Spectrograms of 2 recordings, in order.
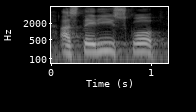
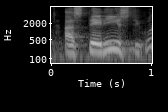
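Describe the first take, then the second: First: Asterisco cleanly, no extra syllable; careful correct asterisco; correct form. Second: Asterístico with an extra syllable; wrong form. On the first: Lecturer stating the correct word. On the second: Lecturer showing the lawyers' error, plain. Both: Shown as a demonstration. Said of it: "Não, asterisco".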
